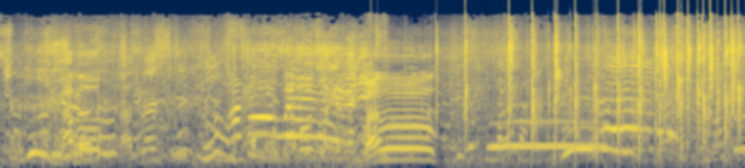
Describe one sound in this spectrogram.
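Children and adults talk and call out excitedly nearby outdoors.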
